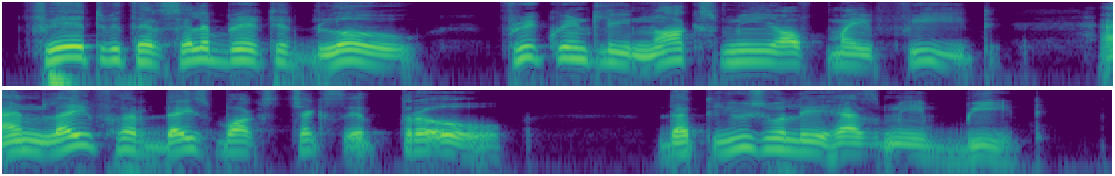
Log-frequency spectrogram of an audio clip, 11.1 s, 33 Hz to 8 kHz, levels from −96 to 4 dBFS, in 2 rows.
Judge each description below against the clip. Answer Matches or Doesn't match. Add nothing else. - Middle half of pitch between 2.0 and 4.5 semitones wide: Doesn't match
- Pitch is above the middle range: Doesn't match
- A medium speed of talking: Doesn't match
